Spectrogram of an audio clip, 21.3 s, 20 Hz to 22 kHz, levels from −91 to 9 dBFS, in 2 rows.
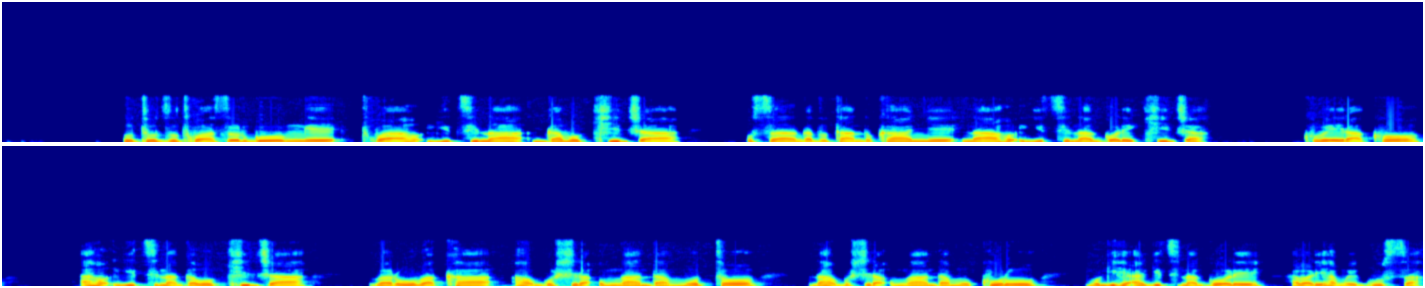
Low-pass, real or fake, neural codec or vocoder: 7.2 kHz; real; none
